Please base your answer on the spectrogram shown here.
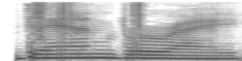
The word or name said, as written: danburite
